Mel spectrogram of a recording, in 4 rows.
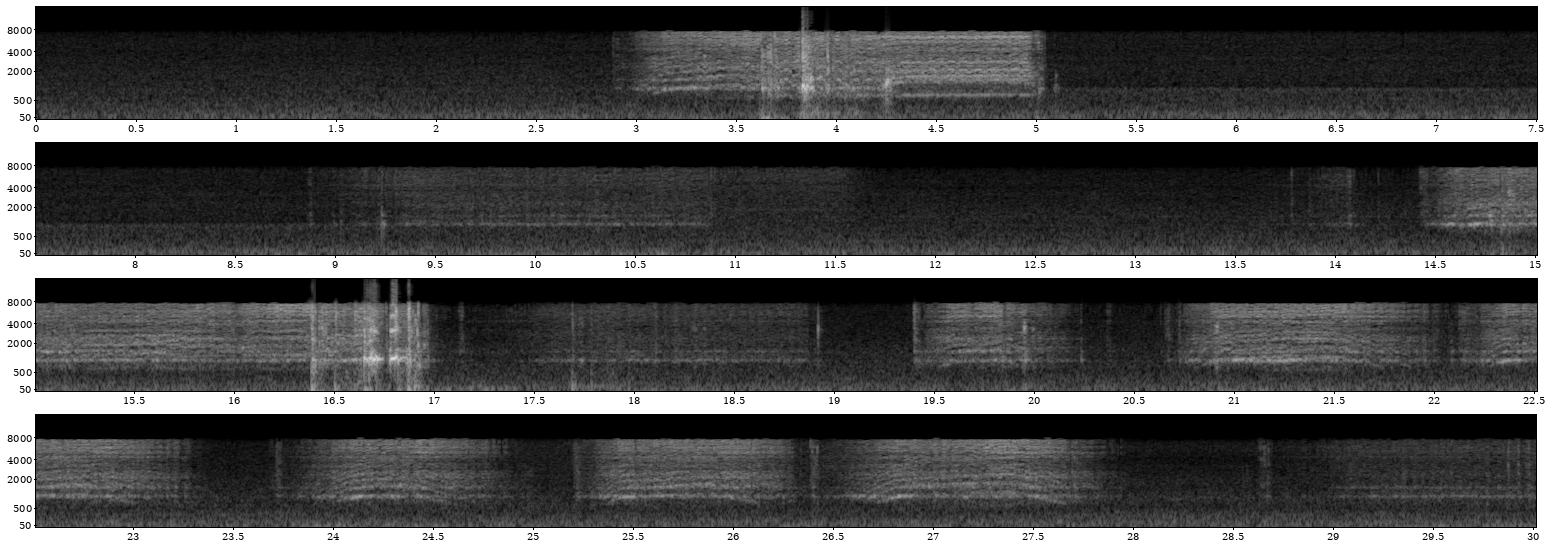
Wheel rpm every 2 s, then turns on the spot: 0, 60, 80, 0, 10, 10, 0, 110, 60, 30, 50, 40, 50, 70, 10.
4-6 8-12 26-30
